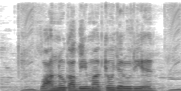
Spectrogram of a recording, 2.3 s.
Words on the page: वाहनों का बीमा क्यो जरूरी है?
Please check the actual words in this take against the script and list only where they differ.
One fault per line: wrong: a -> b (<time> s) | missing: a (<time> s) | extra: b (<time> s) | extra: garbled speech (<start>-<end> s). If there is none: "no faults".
no faults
